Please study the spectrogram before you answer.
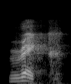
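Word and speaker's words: wreck: W is silent, rec.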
